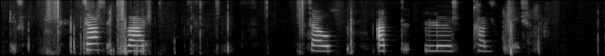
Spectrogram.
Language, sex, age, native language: Icelandic, female, 8, Icelandic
